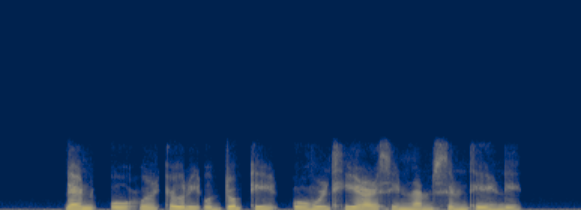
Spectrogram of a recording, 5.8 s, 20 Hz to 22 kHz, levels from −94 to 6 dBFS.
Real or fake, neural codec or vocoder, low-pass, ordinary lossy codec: fake; autoencoder, 22.05 kHz, a latent of 192 numbers a frame, VITS, trained on many speakers; 7.2 kHz; Opus, 32 kbps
